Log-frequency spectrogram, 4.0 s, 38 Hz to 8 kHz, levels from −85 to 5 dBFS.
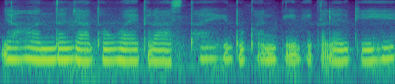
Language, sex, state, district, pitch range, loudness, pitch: Hindi, female, Haryana, Jhajjar, 170-190 Hz, -15 LUFS, 180 Hz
